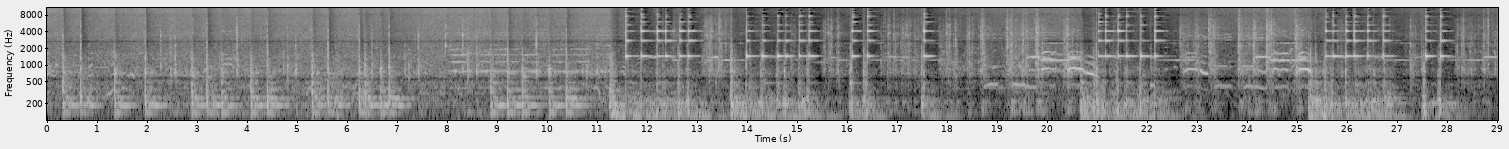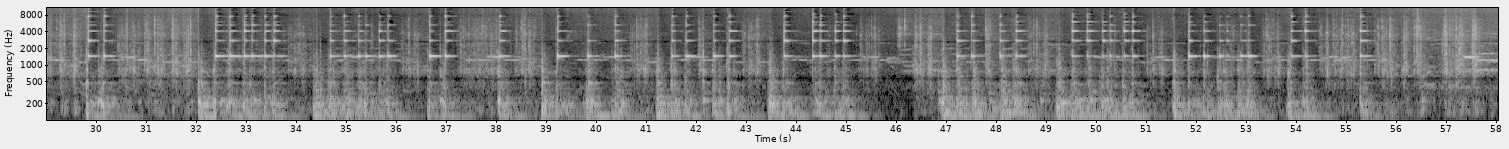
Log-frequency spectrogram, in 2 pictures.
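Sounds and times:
high bamboo flute: 0.0s - 58.0s
taiko drums beaten with sticks: 0.0s - 58.0s.

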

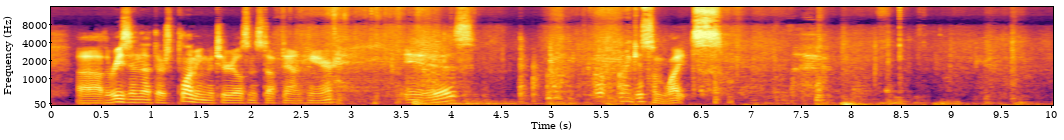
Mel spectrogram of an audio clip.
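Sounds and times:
handling noise: 2.3s - 9.9s
footstep thumps: 3.2s - 8.6s.

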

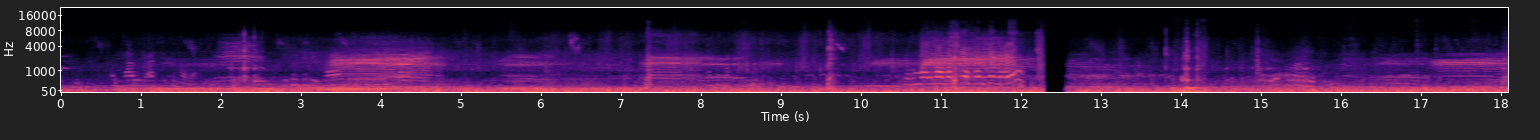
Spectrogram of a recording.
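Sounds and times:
sheep bleating: 3.3s - 4.9s, 5.5s - 9.0s, 10.0s - 12.8s, 16.4s - 18.0s.

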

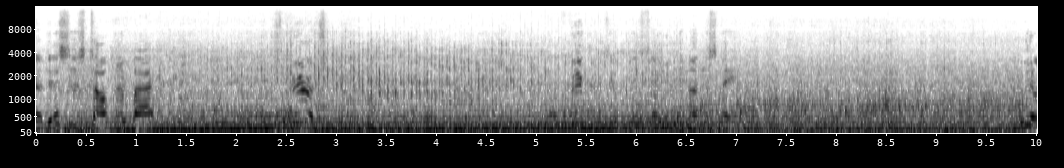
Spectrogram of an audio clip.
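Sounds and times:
road traffic engine rumble: 0.0s - 10.0s.

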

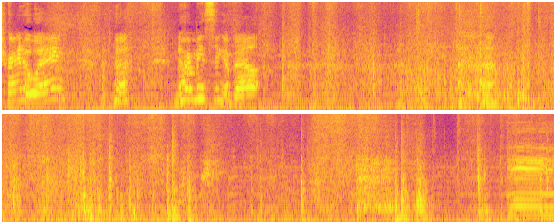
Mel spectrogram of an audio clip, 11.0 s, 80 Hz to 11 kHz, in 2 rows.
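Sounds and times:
background music: 0.0s - 11.0s
cardboard box rustling: 0.5s - 11.0s.

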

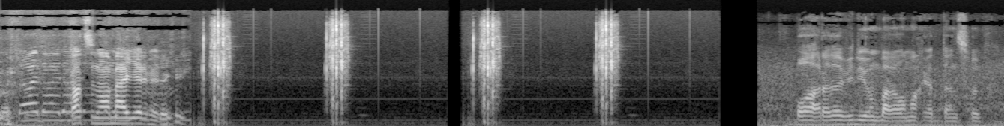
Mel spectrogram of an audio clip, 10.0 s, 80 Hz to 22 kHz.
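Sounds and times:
camera shutter click: 2.0s - 2.5s, 3.2s - 3.8s, 4.6s - 5.2s, 6.0s - 6.5s.

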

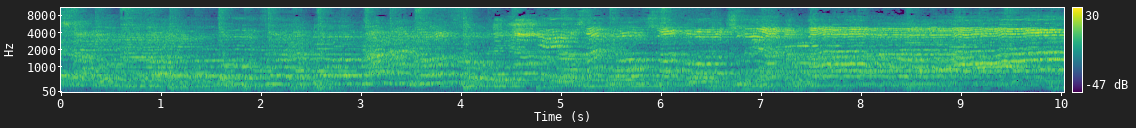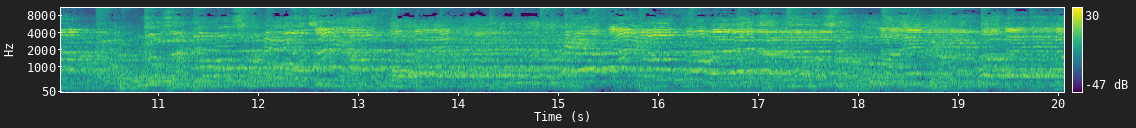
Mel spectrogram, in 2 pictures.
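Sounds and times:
accompaniment with steady beat: 0.0s - 20.0s
backing singers: 0.0s - 20.0s
woman singing into microphone: 0.0s - 20.0s.

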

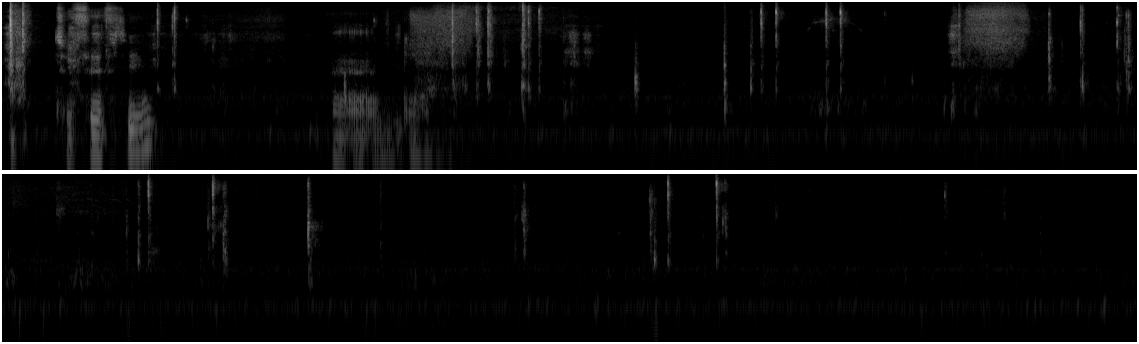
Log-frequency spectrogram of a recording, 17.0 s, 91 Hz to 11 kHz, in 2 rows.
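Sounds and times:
computer keyboard and mouse clicks: 0.0s - 0.3s, 1.2s - 1.4s, 3.4s - 4.8s, 5.4s - 6.4s, 7.8s - 8.6s, 9.4s - 11.4s, 13.3s - 14.0s
low electrical hum: 0.0s - 17.0s.

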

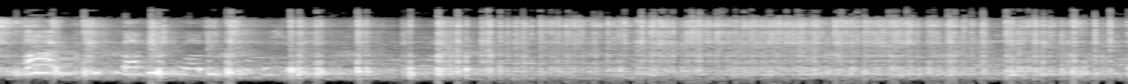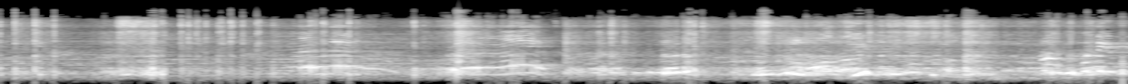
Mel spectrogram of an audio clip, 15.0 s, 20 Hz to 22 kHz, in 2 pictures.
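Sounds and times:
fireworks crackling and banging: 0.0s - 14.9s.

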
